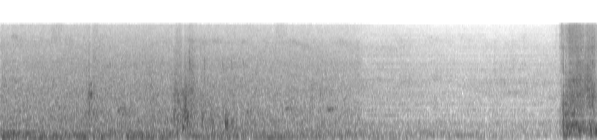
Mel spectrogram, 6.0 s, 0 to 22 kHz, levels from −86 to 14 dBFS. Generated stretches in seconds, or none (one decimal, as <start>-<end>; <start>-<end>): 3.6-6.0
